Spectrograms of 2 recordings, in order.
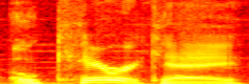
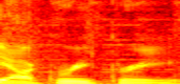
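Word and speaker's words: Okereke: after that we get Bobby ocarake I I guess I've been saying it wrong forever because I always call him Bobby akri okay okay anyway so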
